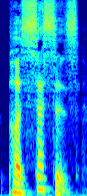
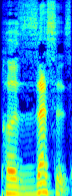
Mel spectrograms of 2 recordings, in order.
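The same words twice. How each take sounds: First: The middle consonant is a hissing s sound. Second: The middle consonant is a buzzing z sound. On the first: The speaker calls it wrong. "We don't say possesses" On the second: The speaker calls it right. "the word possess has a z pronunciation"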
